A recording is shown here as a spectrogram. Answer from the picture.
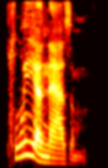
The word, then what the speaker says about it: pleonasm: The word of the day is pleonasm.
